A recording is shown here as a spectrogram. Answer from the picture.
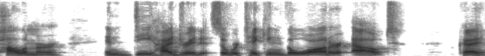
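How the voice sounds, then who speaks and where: A man's medium-pitched voice, with ordinary pitch variation, comes through over a quiet background. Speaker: teacher. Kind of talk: lecture. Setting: recorded at a computer with webcam. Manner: fast. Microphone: new small microphone.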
